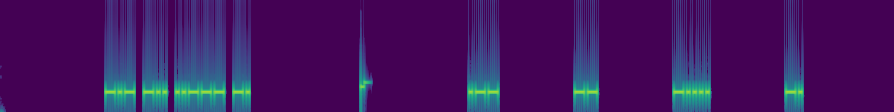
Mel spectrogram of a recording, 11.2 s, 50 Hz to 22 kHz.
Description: Morse code, heard as a keyed tone, about 30 wpm, spaced as for 13 wpm, 700 Hz. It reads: KD2N WM6N
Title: USA Call Signs - 4 Characters - 8x Character Spacing - 30wpm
